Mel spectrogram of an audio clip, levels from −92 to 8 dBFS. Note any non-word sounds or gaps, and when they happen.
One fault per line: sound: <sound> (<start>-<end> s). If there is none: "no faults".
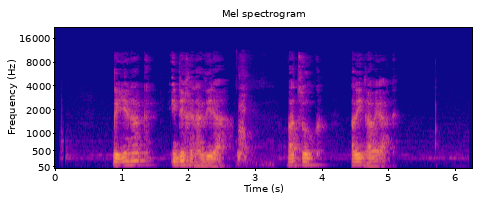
sound: bark (2.7-3.3 s)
